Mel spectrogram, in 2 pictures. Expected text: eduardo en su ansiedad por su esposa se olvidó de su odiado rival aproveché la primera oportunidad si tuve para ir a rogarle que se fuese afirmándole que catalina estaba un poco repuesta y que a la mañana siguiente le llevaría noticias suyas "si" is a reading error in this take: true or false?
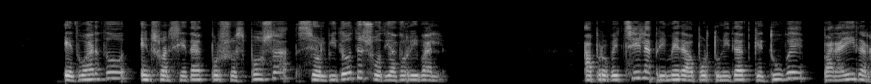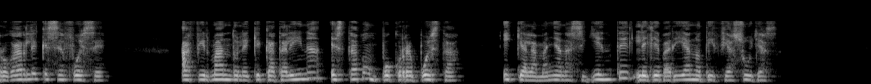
true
